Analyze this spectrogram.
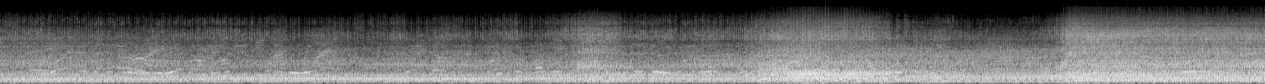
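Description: A racing boat's engine roars steadily across the water, growing louder near the end.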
